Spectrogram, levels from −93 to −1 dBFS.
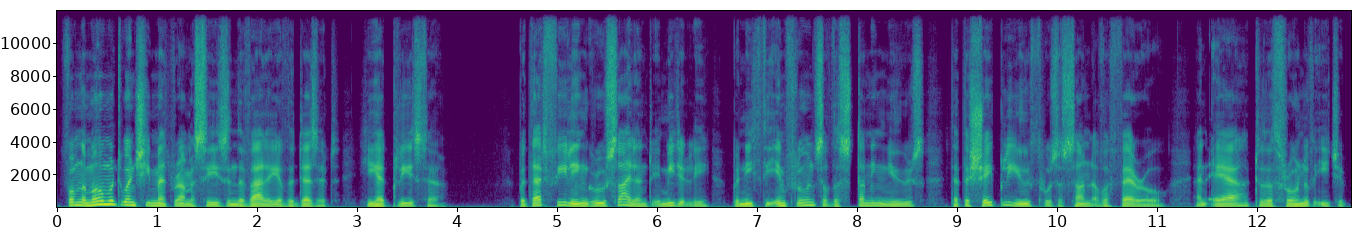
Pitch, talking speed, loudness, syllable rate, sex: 115 Hz, 220 wpm, -19 LUFS, 6.0 syllables/s, male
